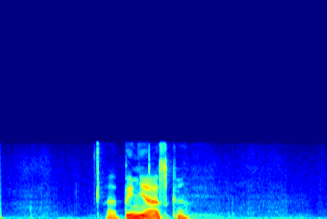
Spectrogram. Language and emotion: Russian, positive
